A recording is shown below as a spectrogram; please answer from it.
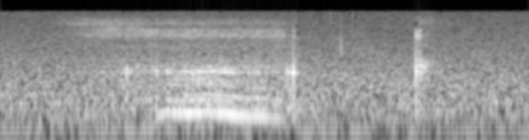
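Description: A Pekingese dog gives a low, rasping snore on a slow breath, buzzy and steady for about a second. Two brief clicks or snuffles follow in a quiet indoor room.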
